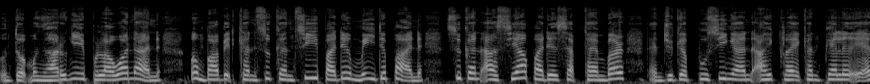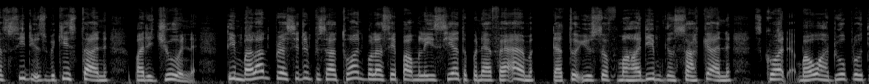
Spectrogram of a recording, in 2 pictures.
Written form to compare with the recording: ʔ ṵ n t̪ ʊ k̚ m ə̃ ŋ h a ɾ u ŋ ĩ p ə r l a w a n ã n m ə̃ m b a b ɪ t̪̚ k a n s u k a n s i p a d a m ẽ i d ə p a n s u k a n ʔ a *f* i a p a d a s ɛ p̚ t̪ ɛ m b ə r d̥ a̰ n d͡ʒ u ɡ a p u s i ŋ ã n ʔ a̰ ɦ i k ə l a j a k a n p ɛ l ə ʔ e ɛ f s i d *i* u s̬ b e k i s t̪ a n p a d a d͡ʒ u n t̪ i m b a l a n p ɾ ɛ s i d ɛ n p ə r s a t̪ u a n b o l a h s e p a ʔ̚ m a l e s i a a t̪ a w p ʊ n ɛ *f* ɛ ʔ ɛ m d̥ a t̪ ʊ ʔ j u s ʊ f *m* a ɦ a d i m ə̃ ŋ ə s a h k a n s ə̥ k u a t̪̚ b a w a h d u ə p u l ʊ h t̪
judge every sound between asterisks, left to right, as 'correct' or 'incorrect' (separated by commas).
incorrect, correct, correct, correct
